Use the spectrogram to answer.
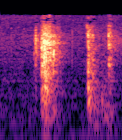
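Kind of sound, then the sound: household object, door being opened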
